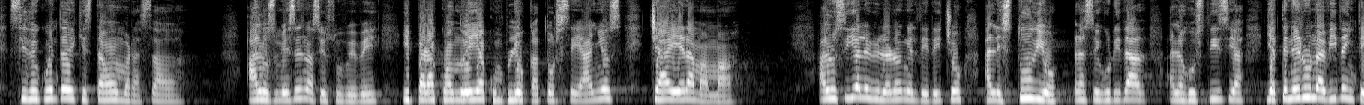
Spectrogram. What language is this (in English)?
Spanish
